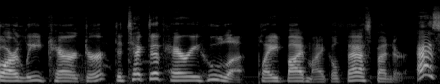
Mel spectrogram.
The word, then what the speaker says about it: Hole: his problems because although this character's last name in the books is supposed to be pronounced as hula the filmmakers have decided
